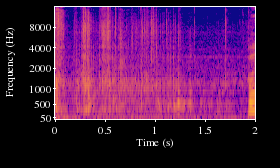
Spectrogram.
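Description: Handling noise from a small toy accordion: a sharp click at the start, then light crinkling and rustling with a few faint ticks that die away after about a second. No reed notes sound.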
